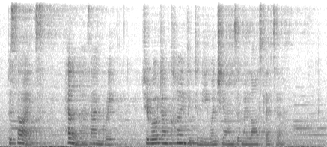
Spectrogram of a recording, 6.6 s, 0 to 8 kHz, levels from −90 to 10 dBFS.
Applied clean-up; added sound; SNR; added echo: none; Church bell; 8 dB; reverberation time 2.1 s.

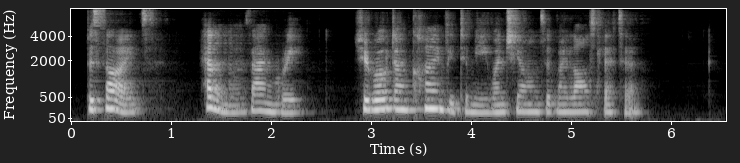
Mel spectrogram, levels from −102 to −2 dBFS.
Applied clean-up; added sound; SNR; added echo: neural mask model DeepFilterNet 3.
